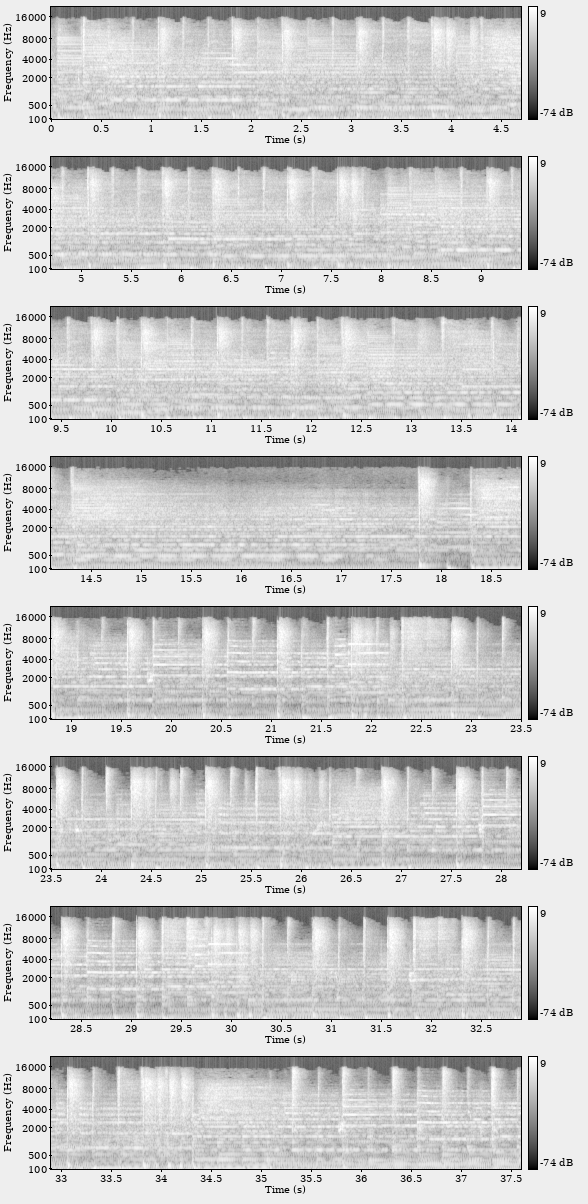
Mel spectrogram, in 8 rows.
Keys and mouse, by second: 0.5 Tab, 4.5 click, 4.7 F4, 5.3 Tab, 5.7 click, 6.2 ctrl+z, 8.2 click, 9.0 click, 9.6 middle click, 10.1 ctrl+z, 11.7 ctrl+z, 12.5 click, 13.1 click, 13.6 ctrl+z, 13.8 click, 14.1 ctrl+z, 14.9 click, 16.0 click, 16.8 ctrl+z, 18.0 click, 22.0 middle click, 22.7 click, 23.1-24.4 middle drag, 25.2 middle click, 26.2 click, 26.6 middle click, 27.0 ctrl+z, 27.3 middle click, 30.7 click, 32.4 click, 33.9 middle click, 34.3 click, 34.7 ctrl+z, 35.6 click, 36.8 click.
